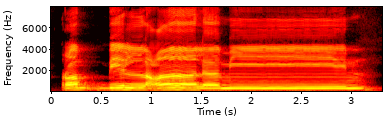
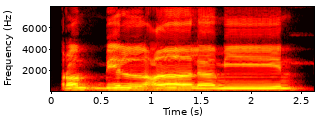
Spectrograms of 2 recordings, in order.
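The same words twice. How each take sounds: First: The vowel before the final n is held moderately. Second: The vowel before the final n is held briefly. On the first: "Boleh empat harokat" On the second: "panjangnya boleh dua harokat"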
